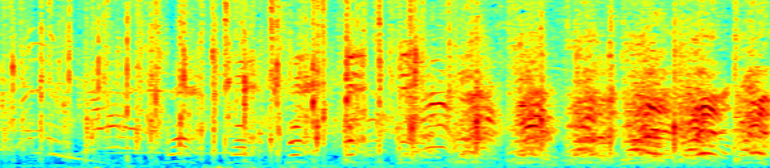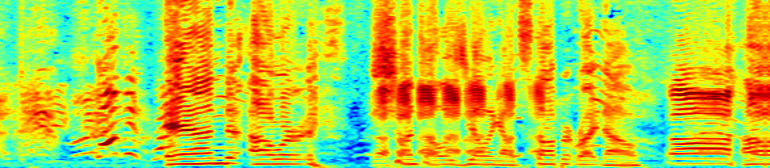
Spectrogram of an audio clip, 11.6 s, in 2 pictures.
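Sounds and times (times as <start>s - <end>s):
audience clapping: 0.0s - 6.6s
speech: 7.1s - 11.5s
laughter: 8.1s - 11.5s.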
